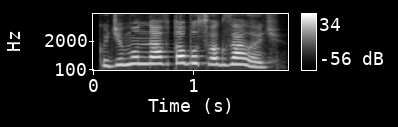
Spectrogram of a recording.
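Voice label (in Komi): кыдзи мунны автобус вокзалӧдз, Komi, female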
